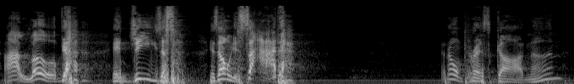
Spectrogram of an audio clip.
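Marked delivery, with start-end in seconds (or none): 0.1-2.9 mock quivery high prayer. Preacher mocking a quivery prayer voice, lightly. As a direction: wobble it like a showy pray-er. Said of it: "with a quivery voice".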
